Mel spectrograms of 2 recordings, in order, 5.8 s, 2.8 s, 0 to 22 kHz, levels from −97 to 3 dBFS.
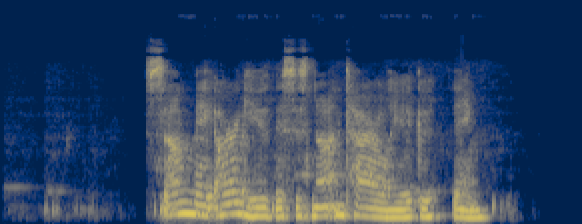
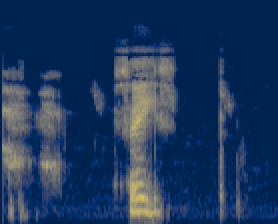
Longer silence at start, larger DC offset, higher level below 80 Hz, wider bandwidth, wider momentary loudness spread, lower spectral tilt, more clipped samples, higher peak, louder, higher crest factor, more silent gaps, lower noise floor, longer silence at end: first, 1.45 s vs 0.05 s; neither; first, -62 dBFS vs -70 dBFS; about the same, 9.4 kHz vs 9.6 kHz; second, 5 LU vs 24 LU; first, -5.5 dB/octave vs -2 dB/octave; neither; second, -8 dBFS vs -2 dBFS; about the same, -19 LUFS vs -21 LUFS; second, 12 dB vs 24 dB; neither; first, -69 dBFS vs -60 dBFS; first, 0.95 s vs 0.55 s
